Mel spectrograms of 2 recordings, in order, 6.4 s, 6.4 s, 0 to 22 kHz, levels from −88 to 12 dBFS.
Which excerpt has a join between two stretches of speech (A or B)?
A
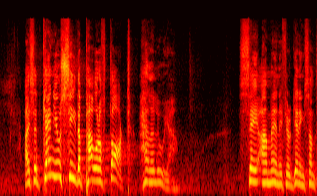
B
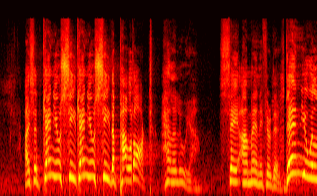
B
